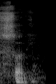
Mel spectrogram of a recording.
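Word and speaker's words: צדי: And the tzadi is pronounced as sodi. But in the chosen pronunciation, there's a difference between the tau with and without the dot, and the tzadi, or sodi, is tzadi instead.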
